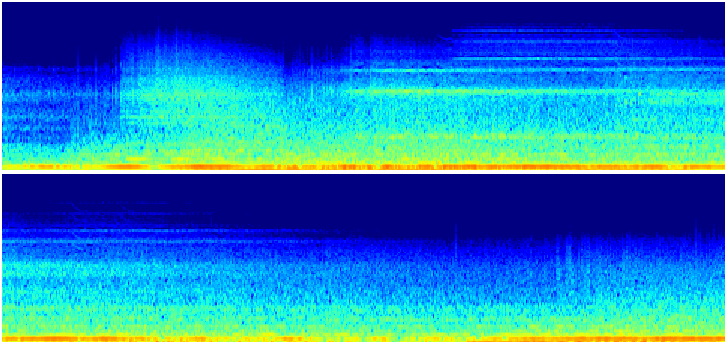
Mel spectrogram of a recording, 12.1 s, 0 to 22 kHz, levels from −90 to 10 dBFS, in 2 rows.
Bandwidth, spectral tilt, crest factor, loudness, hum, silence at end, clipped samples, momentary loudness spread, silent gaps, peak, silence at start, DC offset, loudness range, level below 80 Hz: 5.6 kHz; -9 dB/octave; 12 dB; -22 LUFS; none; 0 s; under 0.1%; 11 LU; none; -6 dBFS; 0 s; under 0.1%; 7 LU; -32 dBFS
